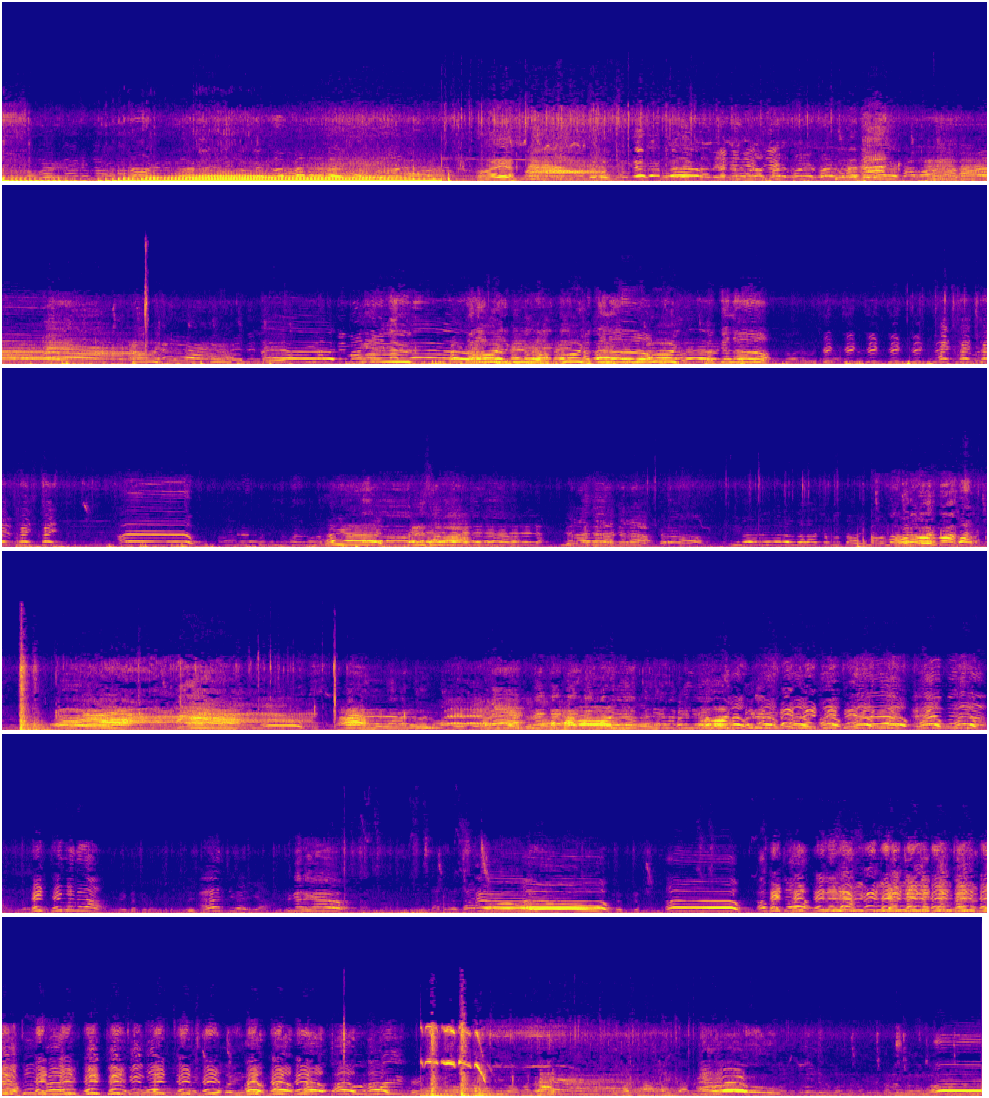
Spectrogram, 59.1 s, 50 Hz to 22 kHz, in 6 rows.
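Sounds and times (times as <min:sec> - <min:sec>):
motorcycle engine running: 0:00.0 - 0:04.6
outdoor crowd: 0:00.0 - 0:59.0
people shouting: 0:02.0 - 0:17.3, 0:23.0 - 0:25.9, 0:28.6 - 0:40.3, 0:44.2 - 0:45.5, 0:46.1 - 0:57.1, 0:58.5 - 0:59.0
sharp bang: 0:29.7 - 0:30.2.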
